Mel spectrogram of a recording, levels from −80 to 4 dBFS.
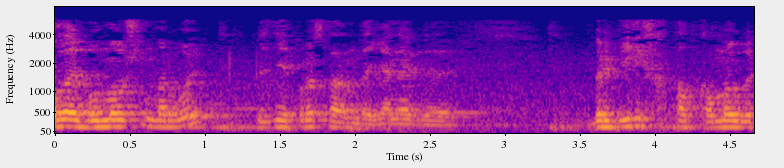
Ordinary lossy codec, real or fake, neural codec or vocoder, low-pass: MP3, 24 kbps; real; none; 7.2 kHz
